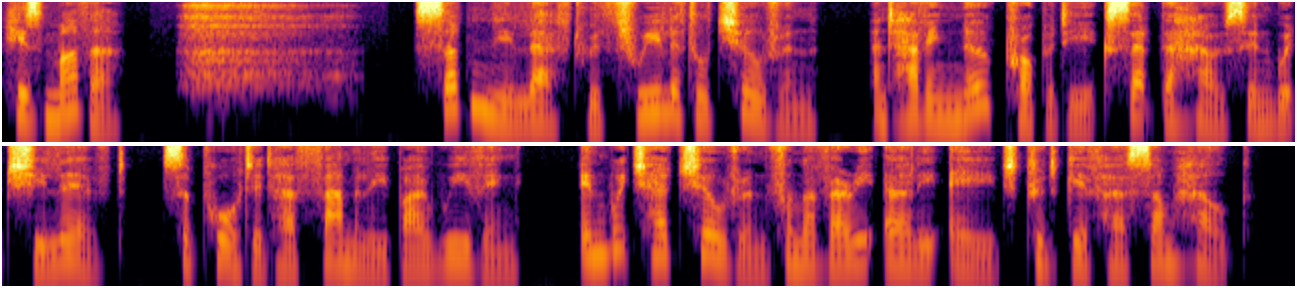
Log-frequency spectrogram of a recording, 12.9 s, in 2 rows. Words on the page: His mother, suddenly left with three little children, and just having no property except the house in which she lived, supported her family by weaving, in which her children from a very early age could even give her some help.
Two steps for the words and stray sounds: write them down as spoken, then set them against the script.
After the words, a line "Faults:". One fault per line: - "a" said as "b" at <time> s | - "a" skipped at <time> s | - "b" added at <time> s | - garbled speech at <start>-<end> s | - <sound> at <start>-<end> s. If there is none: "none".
His mother, suddenly left with three little children, and having no property except the house in which she lived, supported her family by weaving, in which her children from a very early age could give her some help.
Faults:
- sigh at 0.9-1.8 s
- "just" skipped at 4.4 s
- "even" skipped at 11.8 s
